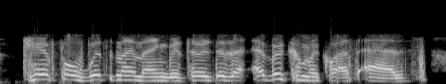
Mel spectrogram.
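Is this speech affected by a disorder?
Yes: mild cerebral palsy; speech affected.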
